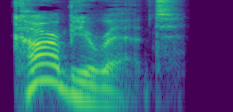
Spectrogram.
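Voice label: "carburet", British English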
